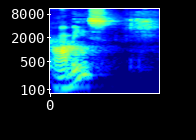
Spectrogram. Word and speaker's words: hobbies: That's a really good one because we have two syllables in that focus word, hobbies. The first syllable is the strongest, and that gives us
